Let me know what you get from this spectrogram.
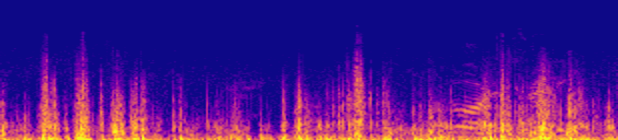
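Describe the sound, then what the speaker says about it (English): Strong gale wind in the Pyrenees mountains buffets the microphone with loud, continuous roaring gusts, while a person talks breathlessly through the rushing wind. "It's very windy. Absolute gale."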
